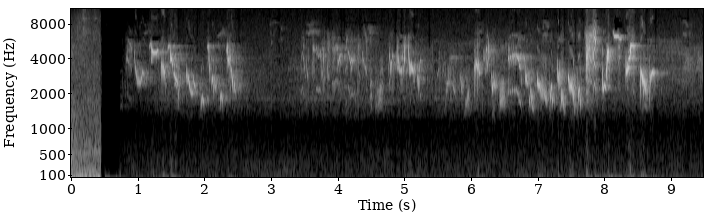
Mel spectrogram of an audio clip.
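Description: Small songbirds chirping and twittering in quick, short high notes, with a pause about three seconds in.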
